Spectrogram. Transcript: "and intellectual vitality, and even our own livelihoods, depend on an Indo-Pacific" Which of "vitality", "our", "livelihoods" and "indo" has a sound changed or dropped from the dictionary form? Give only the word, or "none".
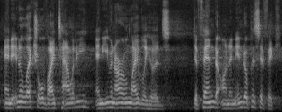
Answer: none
